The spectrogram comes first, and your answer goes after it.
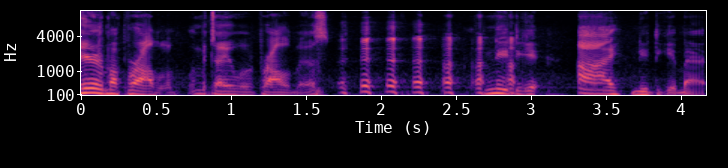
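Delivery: ghoulish ghost character voice. Retelling a movie scene, imitating Beetlejuice. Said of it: "He's like".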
